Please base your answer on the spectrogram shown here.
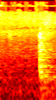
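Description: Onions and sweet peppers sizzle in a frying pan as they are stirred, a faint steady fry hiss jumping into a louder scraping burst of stirring halfway through.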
